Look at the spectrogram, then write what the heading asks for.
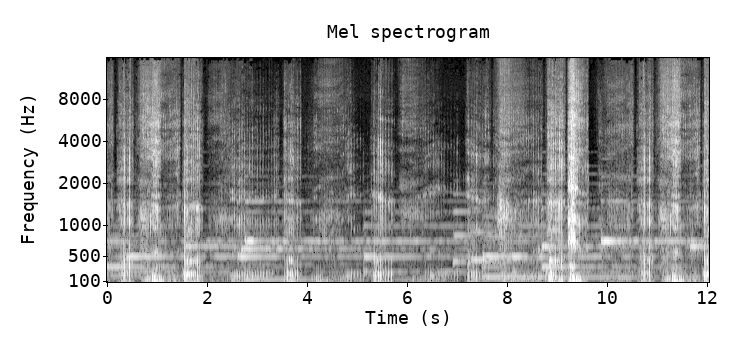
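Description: A big cat growling in short, loud calls every second or two, over steady background music.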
